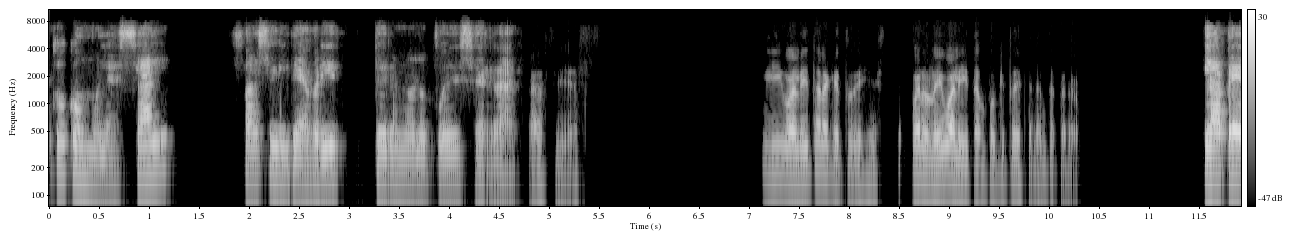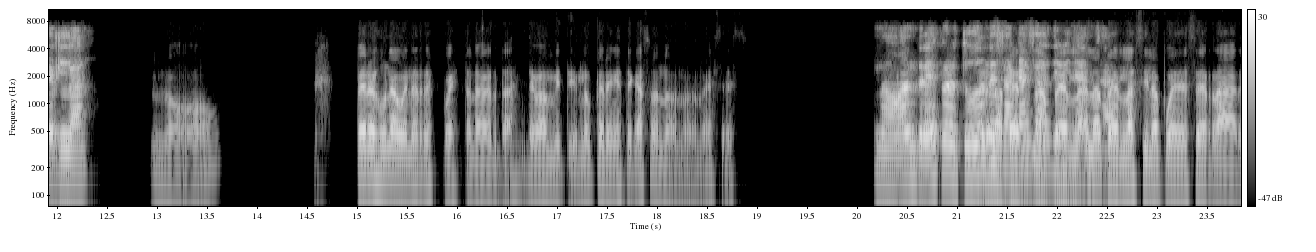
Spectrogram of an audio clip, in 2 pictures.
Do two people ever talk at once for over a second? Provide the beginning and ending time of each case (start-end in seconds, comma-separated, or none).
21.2-22.7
